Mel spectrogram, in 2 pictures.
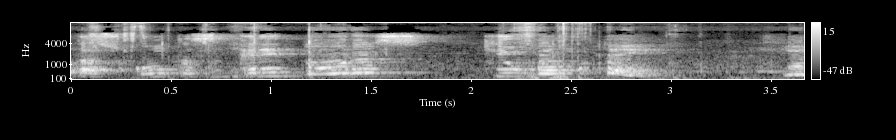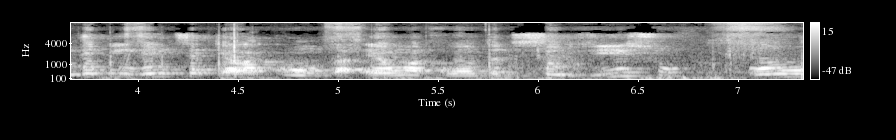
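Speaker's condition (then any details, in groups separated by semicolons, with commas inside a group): No condition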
